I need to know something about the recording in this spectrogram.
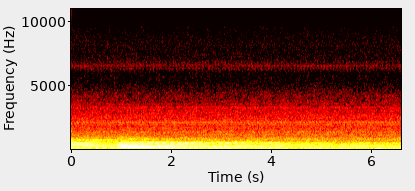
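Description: A piano plays a slow, gentle melody with ringing chords.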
